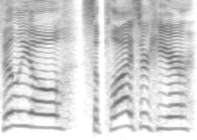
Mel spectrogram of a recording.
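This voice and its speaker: A woman's voice: high-pitched, steady tone, takes it slowly, a bit bright. A woman voicing a courteous, composed teenage boy in an anime game, polite and reassuring. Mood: genial.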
